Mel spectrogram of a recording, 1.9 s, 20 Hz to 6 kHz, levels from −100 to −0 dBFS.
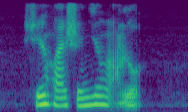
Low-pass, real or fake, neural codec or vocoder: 5.4 kHz; fake; codec, 24 kHz, 6 kbps, HILCodec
